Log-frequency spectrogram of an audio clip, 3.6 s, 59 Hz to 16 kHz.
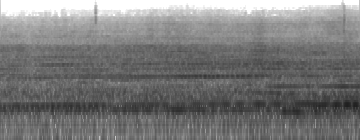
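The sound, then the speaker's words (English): Three vintage race car engines roar together in a steady, blended drone, their tones overlapping as the cars race past, with no talking. “That's 1, 2, 3 cars going at once, and the sounds blending.”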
